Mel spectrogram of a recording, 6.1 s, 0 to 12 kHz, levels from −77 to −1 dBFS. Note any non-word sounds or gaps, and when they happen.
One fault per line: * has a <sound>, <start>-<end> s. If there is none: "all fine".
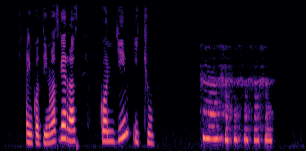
* has a laugh, 4.0-5.5 s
